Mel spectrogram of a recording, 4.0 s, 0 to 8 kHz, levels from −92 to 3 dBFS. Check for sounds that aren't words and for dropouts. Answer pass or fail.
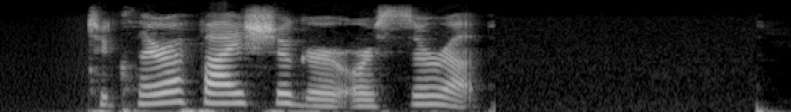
pass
